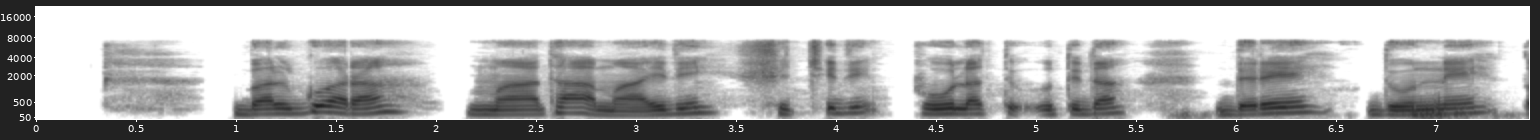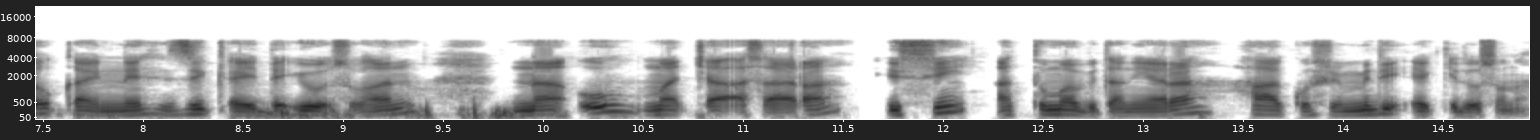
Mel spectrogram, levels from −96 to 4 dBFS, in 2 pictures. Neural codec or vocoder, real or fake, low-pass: none; real; 7.2 kHz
